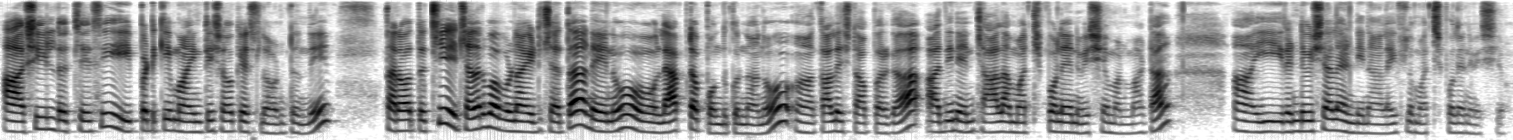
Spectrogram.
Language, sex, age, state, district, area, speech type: Telugu, female, 60+, Andhra Pradesh, Chittoor, rural, spontaneous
